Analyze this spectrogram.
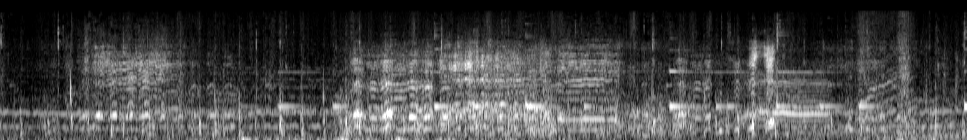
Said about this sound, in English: This particular audio clip has flies buzzing and goats moaning, whatever goats do, and much, much more. Have a listen.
